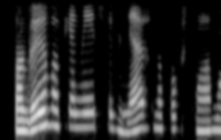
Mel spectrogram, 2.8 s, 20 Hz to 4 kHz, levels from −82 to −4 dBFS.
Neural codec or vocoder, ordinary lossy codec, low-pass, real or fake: codec, 16 kHz, 2 kbps, X-Codec, HuBERT features, trained on balanced general audio; Opus, 32 kbps; 3.6 kHz; fake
